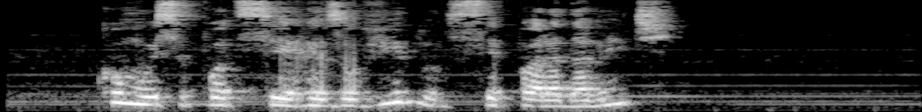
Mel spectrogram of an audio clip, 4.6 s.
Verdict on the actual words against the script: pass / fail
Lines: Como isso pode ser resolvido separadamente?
pass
